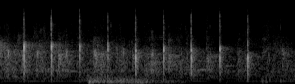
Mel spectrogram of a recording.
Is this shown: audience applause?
yes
